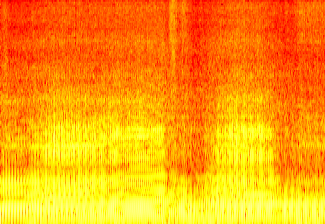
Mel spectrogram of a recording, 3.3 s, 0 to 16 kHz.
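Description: Yamaha MT-07 motorcycle engine pulling hard in third gear, a loud close revving drone that rises in pitch, dips at a shift, then climbs again.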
